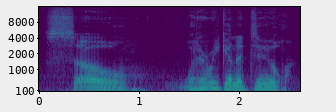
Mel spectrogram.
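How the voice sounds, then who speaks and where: A woman playing an earnest, loyal sidekick in an audio drama, soft and casual. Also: extremely low pitch, expressive, takes it slowly, no echo, full character voice. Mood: worried. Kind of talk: post-apocalyptic audio drama acting.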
